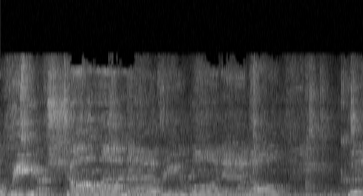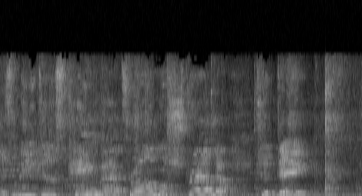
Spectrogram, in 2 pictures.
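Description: A young girl singing a slow melody in held notes that step up and down, with a brief pause about halfway through.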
